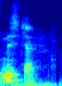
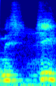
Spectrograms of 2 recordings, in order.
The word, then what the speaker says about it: mischief: The poem unwan against idleness and mischief. Against idleness and mischief. This idleness and mischief. Most of the people pronounce the word wrongly. It's not mischief. It's mischief, right? It is mischief.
